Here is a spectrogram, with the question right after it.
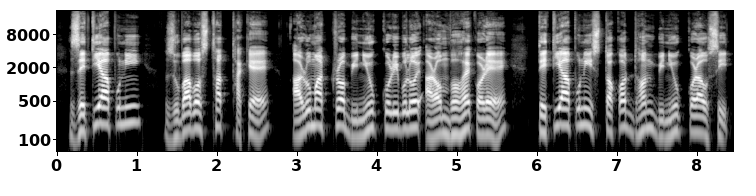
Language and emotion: Assamese, neutral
